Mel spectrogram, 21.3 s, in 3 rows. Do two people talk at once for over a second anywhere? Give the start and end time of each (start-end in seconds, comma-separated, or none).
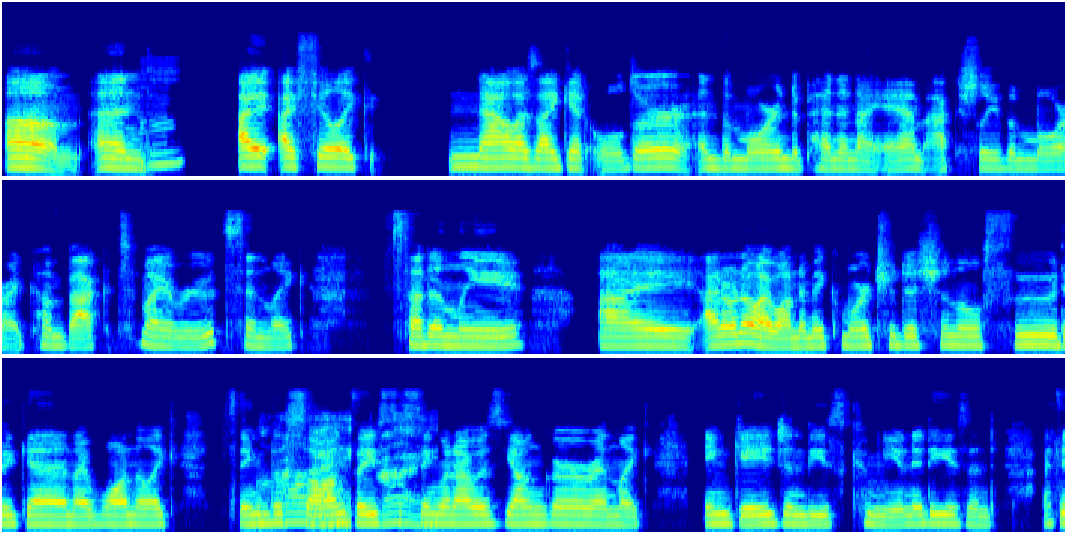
15.9-17.1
